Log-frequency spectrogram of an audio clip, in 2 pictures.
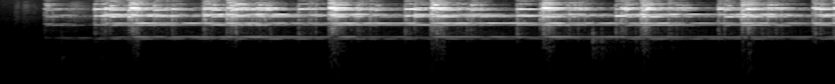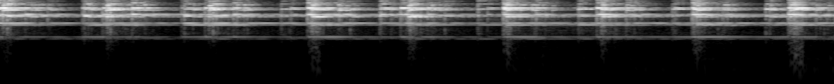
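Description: Altar bells: a cluster of small bells shaken over and over, about three shakes a second, ringing steadily from about half a second in. The ringing marks the moment the monstrance with the Blessed Sacrament is raised for Benediction.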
